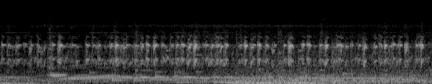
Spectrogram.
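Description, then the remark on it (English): A dense chorus of frogs croaking continuously, with steady pulsing calls layered over one another and a few deeper croaks, no voices present. “Why are so many species of frogs and toads disappearing?”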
